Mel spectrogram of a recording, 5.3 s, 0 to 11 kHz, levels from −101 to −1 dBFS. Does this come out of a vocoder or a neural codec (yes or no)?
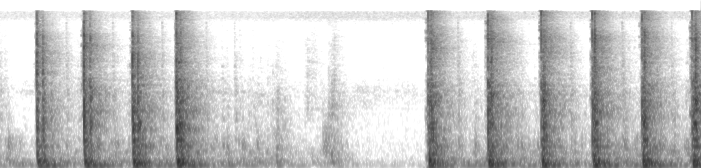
no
